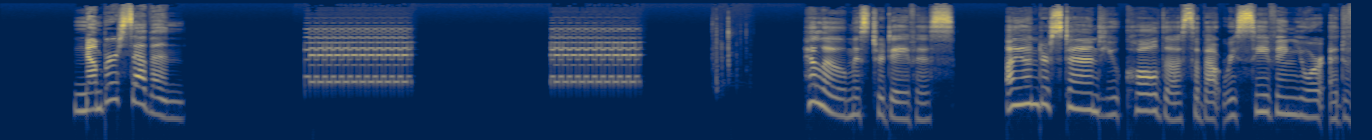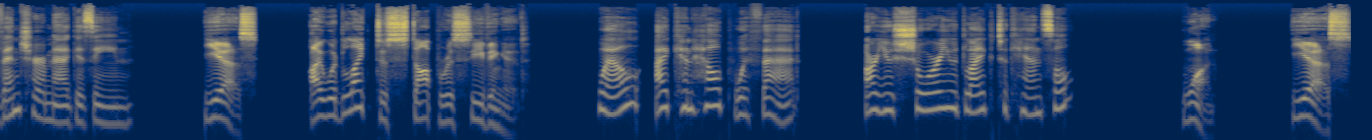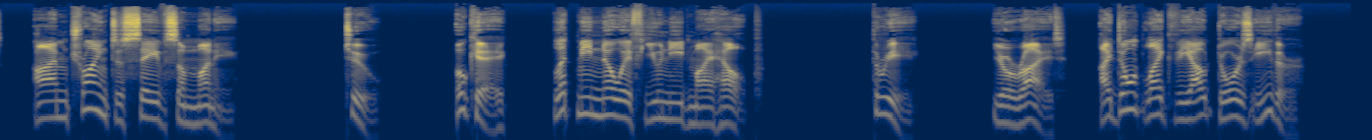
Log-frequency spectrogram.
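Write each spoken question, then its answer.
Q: Are you sure you'd like to cancel?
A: 1: Yes, I'm trying to save some money.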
